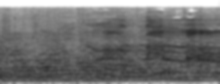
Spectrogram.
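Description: Children's voices and calls mixed with adult speech around a swimming pool, growing louder in the second half with high-pitched children's voices.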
